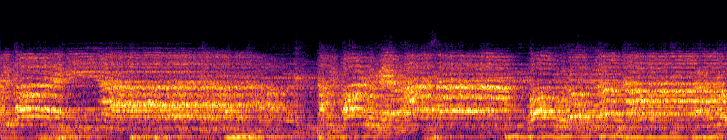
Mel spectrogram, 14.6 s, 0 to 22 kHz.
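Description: Live gospel song: a male singer's voice on a microphone through the PA speaker, with instrumental backing and voices singing along. The sung lines come in phrases of a few seconds, with short breaths about 2, 6 and 10 seconds in.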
